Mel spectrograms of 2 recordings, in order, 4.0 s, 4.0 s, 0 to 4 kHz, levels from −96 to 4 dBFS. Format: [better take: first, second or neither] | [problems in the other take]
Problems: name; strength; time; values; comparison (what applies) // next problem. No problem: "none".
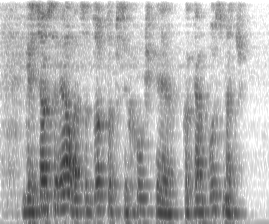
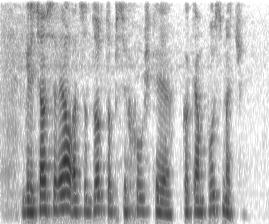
second | room echo; dies away in 0.3 s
